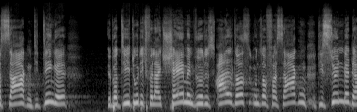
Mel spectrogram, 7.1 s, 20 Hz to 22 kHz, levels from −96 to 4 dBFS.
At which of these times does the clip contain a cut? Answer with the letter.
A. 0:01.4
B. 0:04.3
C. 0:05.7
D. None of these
B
